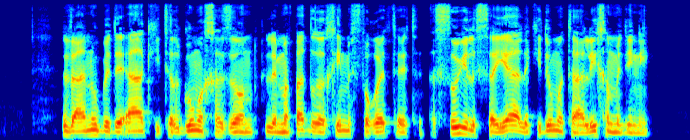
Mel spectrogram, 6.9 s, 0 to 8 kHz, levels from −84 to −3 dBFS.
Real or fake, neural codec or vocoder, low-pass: real; none; 7.2 kHz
